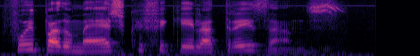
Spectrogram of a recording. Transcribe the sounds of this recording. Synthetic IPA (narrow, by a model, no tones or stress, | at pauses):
fujpaɾʊmɛʒikʊɪfikejlat̪ɾejzɐ̰̃nʊs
